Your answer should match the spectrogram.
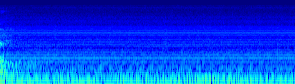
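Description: Steady electrical mains hum with a faint hiss beneath it, in a pause between spoken sentences.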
